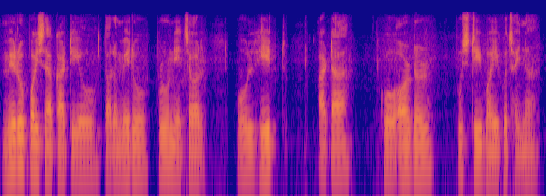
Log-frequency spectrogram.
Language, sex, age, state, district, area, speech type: Nepali, male, 18-30, West Bengal, Darjeeling, rural, read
